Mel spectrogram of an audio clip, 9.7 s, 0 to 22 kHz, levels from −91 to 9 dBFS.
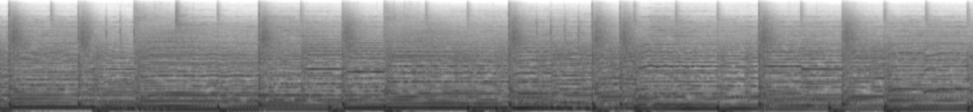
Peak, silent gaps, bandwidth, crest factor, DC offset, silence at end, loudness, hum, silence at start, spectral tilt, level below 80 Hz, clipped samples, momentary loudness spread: -2 dBFS; none; 19 kHz; 14 dB; under 0.1%; 0 s; -15 LUFS; none; 0 s; -4.5 dB/octave; -24 dBFS; under 0.1%; 3 LU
